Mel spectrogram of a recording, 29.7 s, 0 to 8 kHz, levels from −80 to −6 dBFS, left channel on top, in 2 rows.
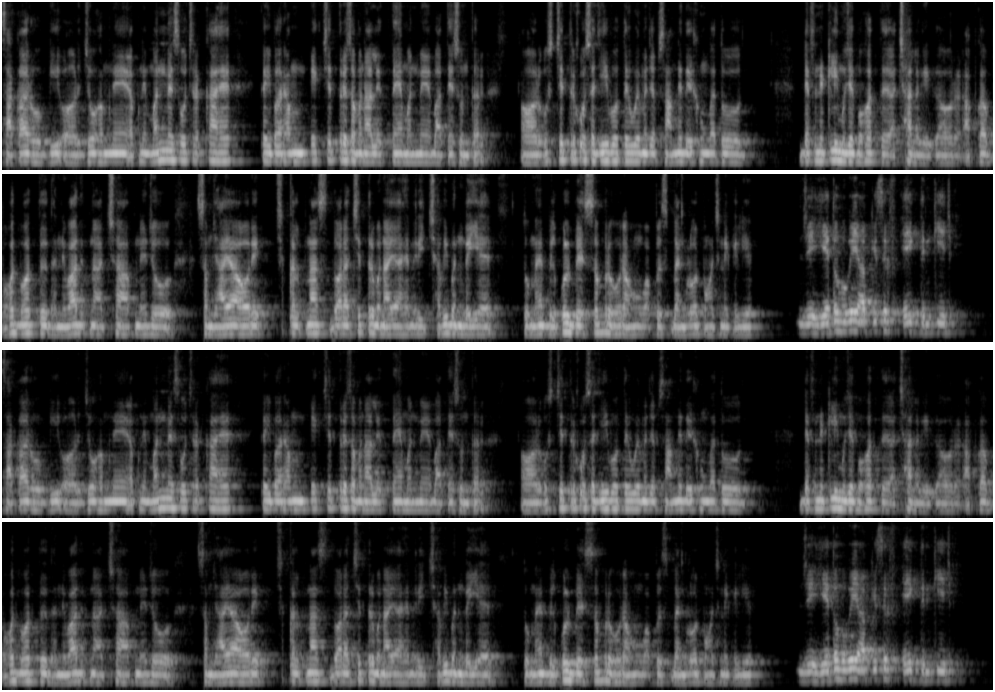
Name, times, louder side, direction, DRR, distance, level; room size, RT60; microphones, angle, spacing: voice 1, 0.0-3.6 3.9-7.4 7.8-11.1 12.0-22.2 22.7-26.1, left 2 dB, 45° left, 8 dB, 1.0 m, -32 dB
voice 2, 26.8-29.1, left 1 dB, 10° left, 0 dB, 2.2 m, -32 dB
18.0 x 17.0 x 4.5 m, 0.84 s
head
